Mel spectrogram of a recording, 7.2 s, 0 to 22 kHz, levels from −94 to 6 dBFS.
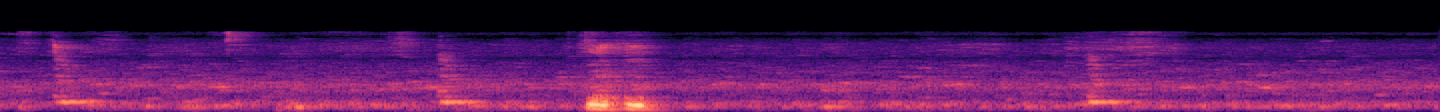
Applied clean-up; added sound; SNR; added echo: classical method WPE with log-MMSE.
